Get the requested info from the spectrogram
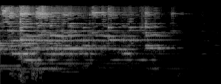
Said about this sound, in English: But anyway, so here's a wind chime I have. So the wind chimes bring in, if I can get it hooked back up there, bring in all the good spirits.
